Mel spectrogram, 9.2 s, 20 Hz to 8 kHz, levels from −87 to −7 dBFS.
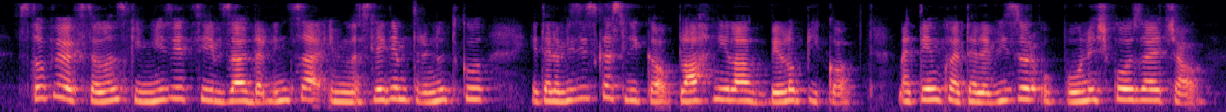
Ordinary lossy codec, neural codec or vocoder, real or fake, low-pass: AAC, 32 kbps; codec, 16 kHz, 8 kbps, FunCodec, trained on LibriTTS, 25 frames a second; fake; 7.2 kHz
